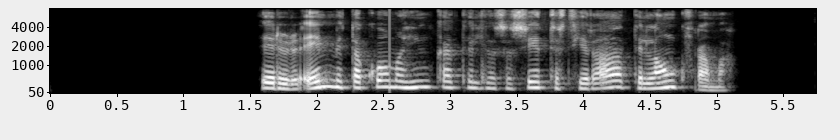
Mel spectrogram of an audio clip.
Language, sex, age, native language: Icelandic, female, 60-69, Icelandic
